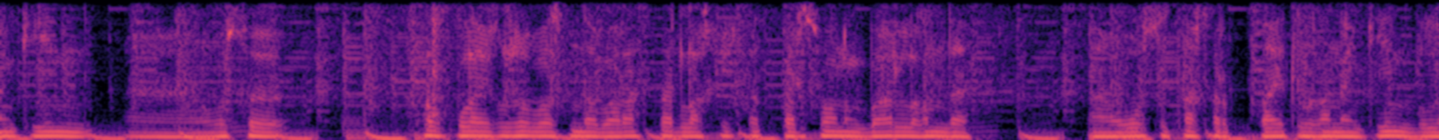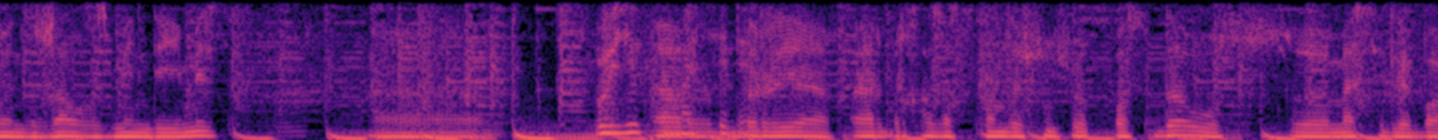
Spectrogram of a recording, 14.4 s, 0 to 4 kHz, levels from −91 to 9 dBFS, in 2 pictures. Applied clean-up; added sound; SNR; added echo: none; none; none; none.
